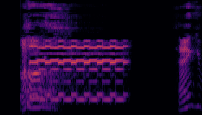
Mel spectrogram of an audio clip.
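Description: A telephone ringing: one rapidly warbling electronic ring lasting about a second, then it stops.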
